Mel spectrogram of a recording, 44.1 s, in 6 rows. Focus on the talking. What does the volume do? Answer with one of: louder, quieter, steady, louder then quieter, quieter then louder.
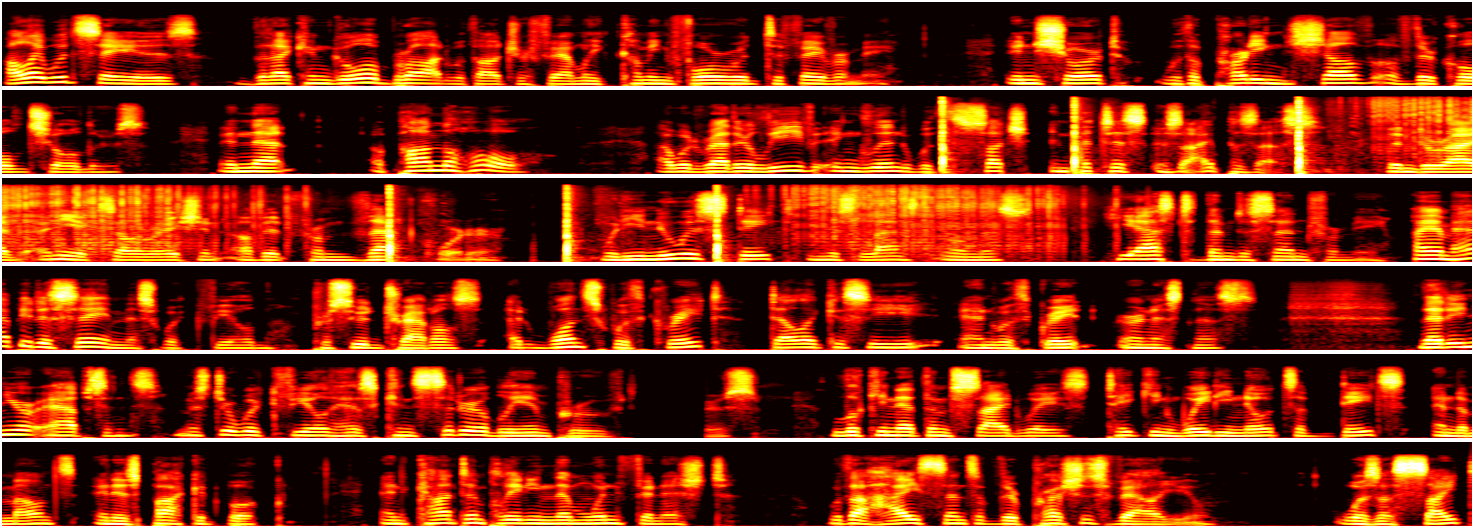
steady.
